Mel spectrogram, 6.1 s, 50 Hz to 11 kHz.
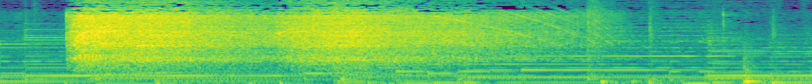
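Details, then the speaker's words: Makita 4327M jigsaw after about 2 years of use, at top speed setting: motor spins up to loud steady high-pitched buzz with no stutter or cutting out; switch and motor healthy. "ternyata tombol sakelar masih berfungsi dengan baik dan tidak rusak sama sekali."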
